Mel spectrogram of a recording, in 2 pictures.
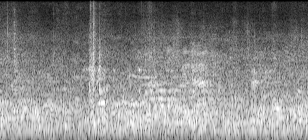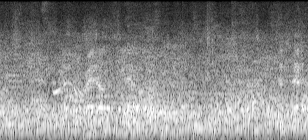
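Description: An audience murmurs and chatters nearby.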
